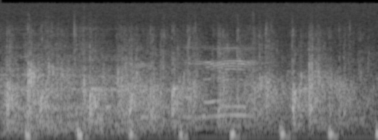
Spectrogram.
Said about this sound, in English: Let's give the man of God and God a hand clap of thanksgiving here this morning.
